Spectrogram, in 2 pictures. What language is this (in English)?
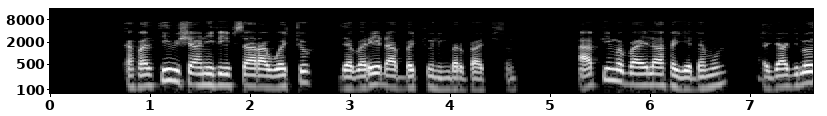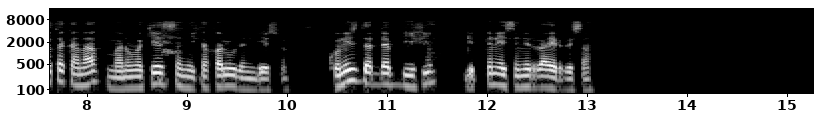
Oromo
